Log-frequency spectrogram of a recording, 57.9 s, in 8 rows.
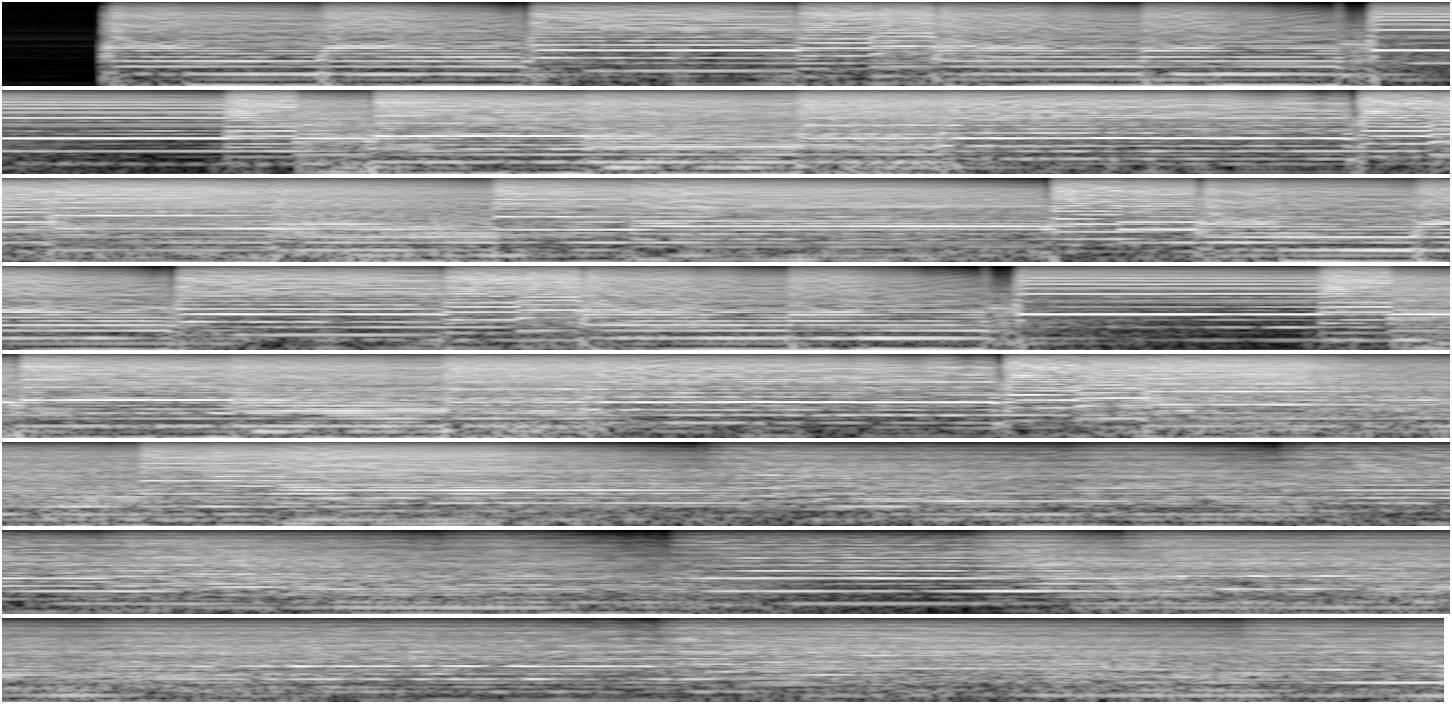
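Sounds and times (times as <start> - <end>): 
high gain guitar through Meris Mercury 7 reverb: 0.0 - 57.8.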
